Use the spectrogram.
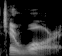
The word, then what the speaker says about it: terroir: soil where it's grown, the terroir, as the wine you're getting fancy. People would say. Yeah, using words where you don't pronounce letters.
